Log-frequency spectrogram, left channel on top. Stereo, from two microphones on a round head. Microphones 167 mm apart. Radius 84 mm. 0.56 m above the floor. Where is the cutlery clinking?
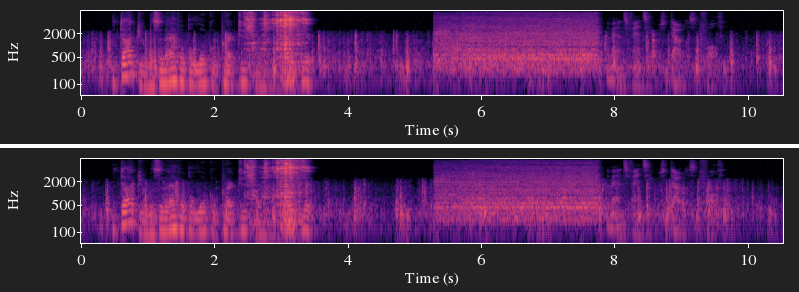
30° left (ahead or behind), 1.5 m.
